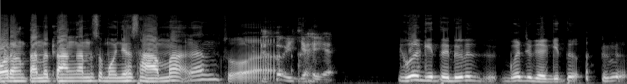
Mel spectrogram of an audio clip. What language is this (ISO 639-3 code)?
ind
